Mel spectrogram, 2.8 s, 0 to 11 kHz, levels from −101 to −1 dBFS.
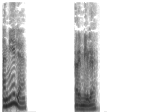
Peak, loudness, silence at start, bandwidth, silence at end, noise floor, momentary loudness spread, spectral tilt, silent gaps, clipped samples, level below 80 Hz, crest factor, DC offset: -8 dBFS; -24 LUFS; 0.05 s; 10.5 kHz; 0.9 s; under -90 dBFS; 10 LU; -7 dB/octave; 0.70-1.44 s; under 0.1%; -64 dBFS; 20 dB; under 0.1%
